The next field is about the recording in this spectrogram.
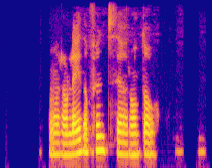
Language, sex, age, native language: Icelandic, female, 40-49, Icelandic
